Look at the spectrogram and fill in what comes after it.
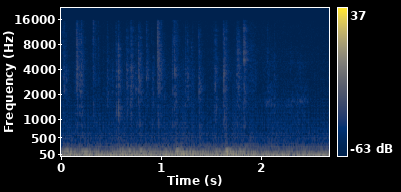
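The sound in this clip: Typing on a computer keyboard gives a quick, irregular run of light clicks that continues throughout, over a steady low hum.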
